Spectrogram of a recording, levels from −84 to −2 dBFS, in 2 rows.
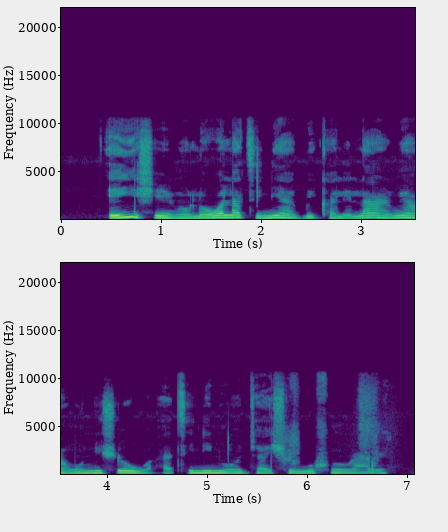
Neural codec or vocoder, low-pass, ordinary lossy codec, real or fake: none; none; none; real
